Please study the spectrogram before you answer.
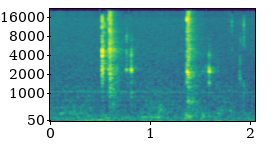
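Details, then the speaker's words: Mesa Boogie Bigfoot footswitch pedal for a revision D Triple Rectifier, after its chips were replaced: crisp single relay clicks as each switch is pressed, with none of the chirping heard before; relays switching normally. "So if we look through this now, you probably hear the clicking go on."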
